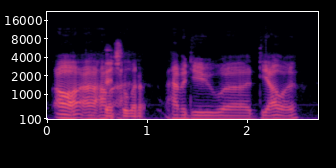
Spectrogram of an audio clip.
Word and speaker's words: Hamidou Diallo: Hamidou Diallo.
